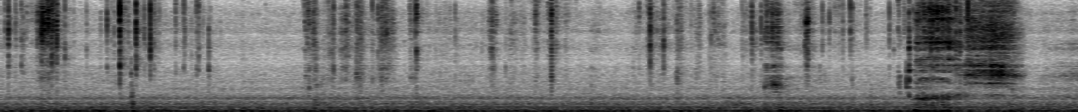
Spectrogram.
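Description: Mouth-close eating sounds: chewing raw beef, with scattered small clicks and a short hiss near the end.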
